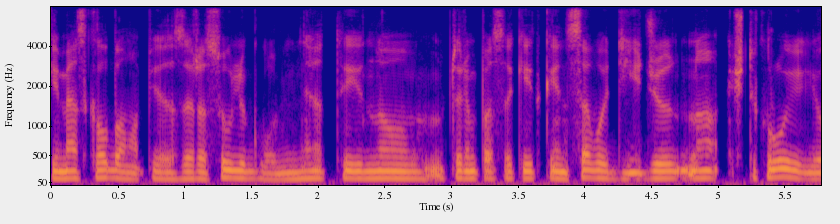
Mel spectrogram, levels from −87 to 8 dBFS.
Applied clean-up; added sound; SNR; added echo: neural diffusion model UNIVERSE++.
